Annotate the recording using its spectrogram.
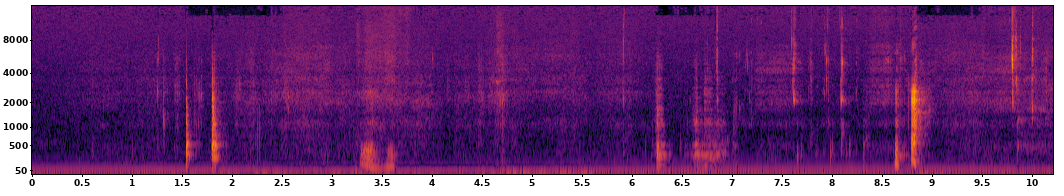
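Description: Quiet mouth sounds of a man tasting cask-strength whisky: sipping, working it round the mouth and swallowing, with a short low hum about three and a half seconds in. A few light clicks of glassware on the table.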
